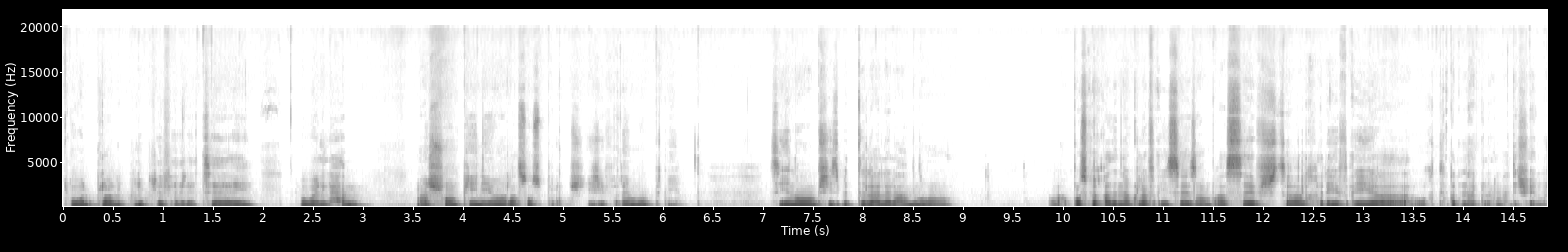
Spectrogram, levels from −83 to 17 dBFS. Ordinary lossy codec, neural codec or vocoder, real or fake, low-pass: none; vocoder, 44.1 kHz, 128 mel bands every 512 samples, BigVGAN v2; fake; none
